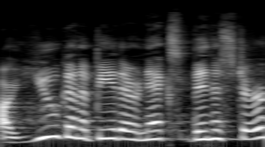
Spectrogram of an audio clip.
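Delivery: loud, very high-pitched call-out. Retelling a minister calling out a question to a student: imitating someone saying it loudly. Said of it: "really loud".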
